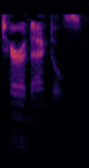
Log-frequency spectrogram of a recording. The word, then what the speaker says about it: pterodactyls: he keeps calling them pterodactyls he's like the p is silent actually no one was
